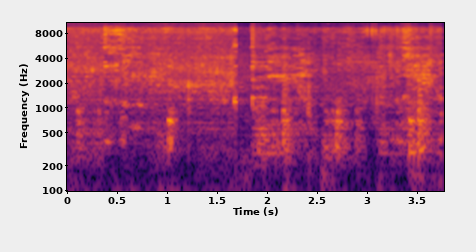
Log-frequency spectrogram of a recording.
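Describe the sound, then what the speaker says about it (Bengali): Small potatoes frying in a pan for aloor dum, with a spoon stirring and scraping against the metal, clinks and clatters over a constant bright sizzle. "আলু লাল লাল করে ভেজে নিয়েছি,"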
